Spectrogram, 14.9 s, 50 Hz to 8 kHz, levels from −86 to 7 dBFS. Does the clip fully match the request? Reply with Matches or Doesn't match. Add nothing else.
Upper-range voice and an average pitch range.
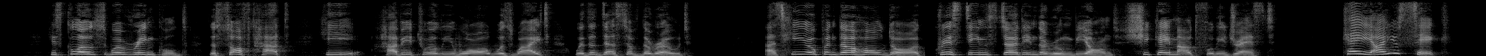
Matches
